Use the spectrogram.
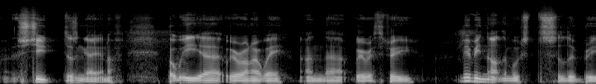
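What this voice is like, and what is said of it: Usual voice. Nothing is said of it.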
